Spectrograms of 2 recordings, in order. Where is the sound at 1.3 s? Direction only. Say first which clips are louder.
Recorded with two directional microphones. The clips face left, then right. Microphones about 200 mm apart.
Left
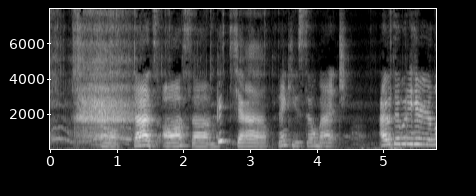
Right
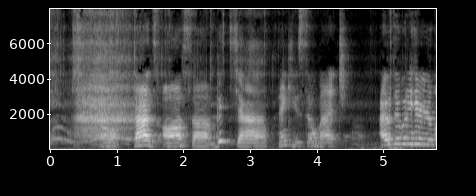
Left 1 dB; 30° left (ahead or behind).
